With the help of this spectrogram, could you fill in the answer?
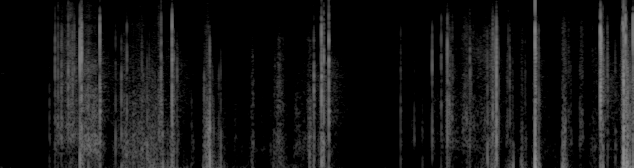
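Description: A thin wooden stick stirs a large pile of small, solid, sugar-shell-coated M&M chocolate candies, which click against each other. Dense, rattling clatter and sharp, bright clicks come in bursts, then a brief near-silent pause, before more scattered, crisp clicks resume. The sound stays quiet overall.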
